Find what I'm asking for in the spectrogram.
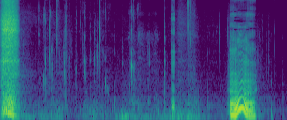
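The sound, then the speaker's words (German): Someone chews and smacks while tasting Einbecker Bockbier mustard. There are two louder bursts of mouth noise and scattered soft crunching and lip sounds between them. “Nee, der schmeckt scheiße. Ja, wirklich sehr lecker. Ja? Einbecker Bockbier-Senf. Okay, sehr lecker.”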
